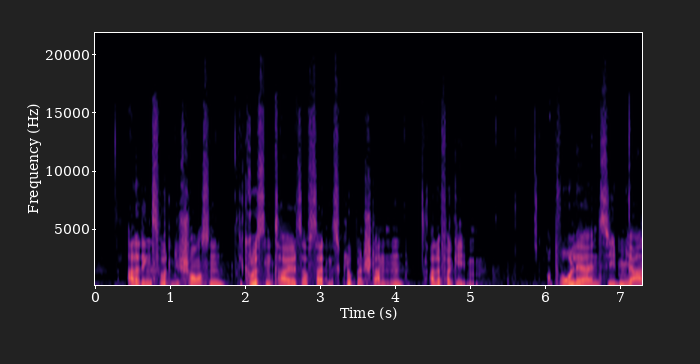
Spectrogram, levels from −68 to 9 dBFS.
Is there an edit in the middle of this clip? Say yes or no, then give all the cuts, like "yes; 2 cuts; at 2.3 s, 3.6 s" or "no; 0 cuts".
yes; 1 cut; at 5.9 s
